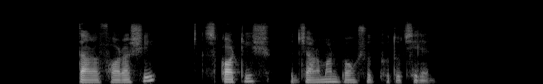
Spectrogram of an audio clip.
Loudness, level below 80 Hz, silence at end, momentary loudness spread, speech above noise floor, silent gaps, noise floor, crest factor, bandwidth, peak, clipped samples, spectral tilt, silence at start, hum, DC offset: -33 LUFS; -64 dBFS; 1.1 s; 14 LU; over 58 dB; none; under -90 dBFS; 26 dB; 7.8 kHz; -8 dBFS; under 0.1%; -5.5 dB/octave; 0.8 s; none; under 0.1%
